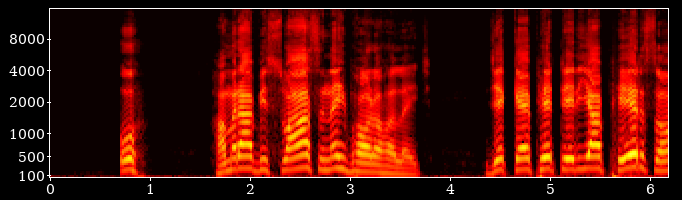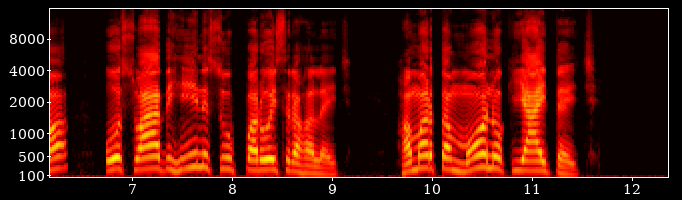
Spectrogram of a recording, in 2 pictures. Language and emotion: Maithili, disgusted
